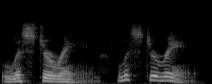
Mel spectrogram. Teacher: that r-i-n-e it's not pronounced rhine it's pronounced with that long e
